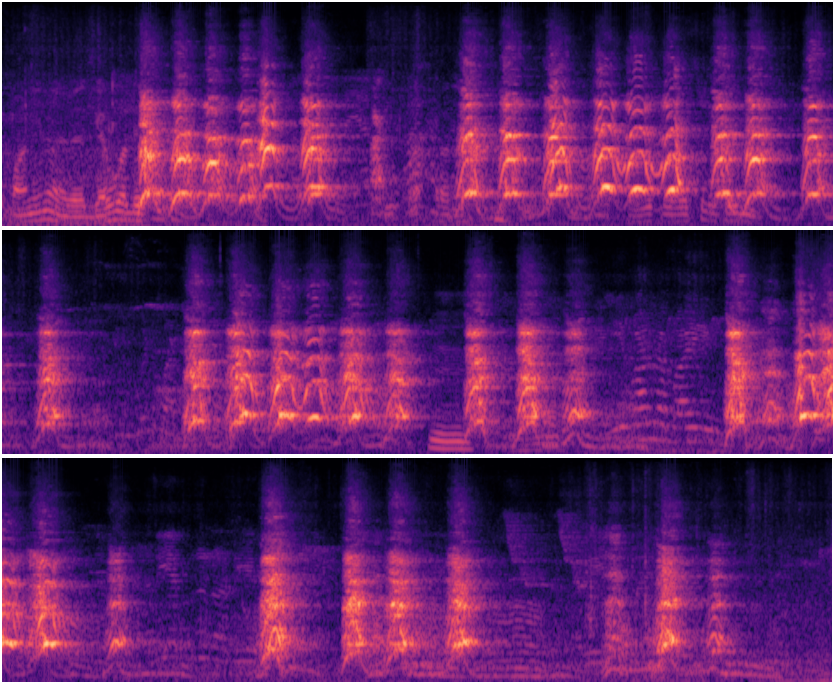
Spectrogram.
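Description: A dog barks rapidly and excitedly in short bursts.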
